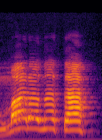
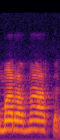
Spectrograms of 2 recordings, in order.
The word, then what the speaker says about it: maranata: arama dialeto de Jesus eu clamo maranat como dizemos nós católicos com a tônica na última sílaba ou Maranata como dizem nossos irmãos separados os evangélicos ou protestantes não importa pronúncia o significado é o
